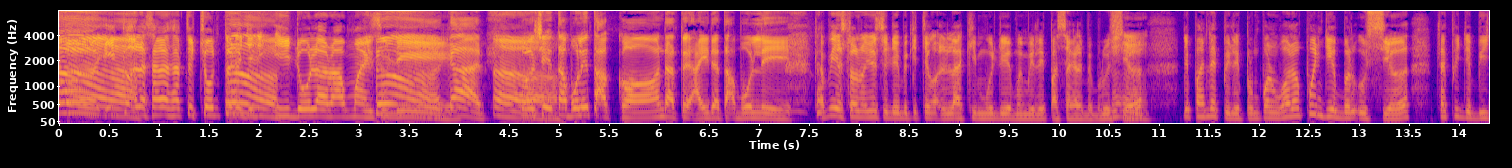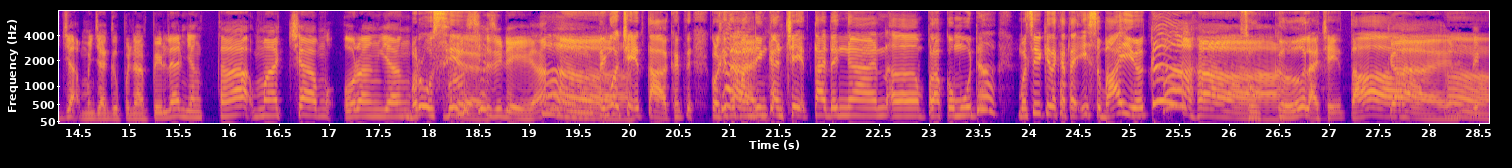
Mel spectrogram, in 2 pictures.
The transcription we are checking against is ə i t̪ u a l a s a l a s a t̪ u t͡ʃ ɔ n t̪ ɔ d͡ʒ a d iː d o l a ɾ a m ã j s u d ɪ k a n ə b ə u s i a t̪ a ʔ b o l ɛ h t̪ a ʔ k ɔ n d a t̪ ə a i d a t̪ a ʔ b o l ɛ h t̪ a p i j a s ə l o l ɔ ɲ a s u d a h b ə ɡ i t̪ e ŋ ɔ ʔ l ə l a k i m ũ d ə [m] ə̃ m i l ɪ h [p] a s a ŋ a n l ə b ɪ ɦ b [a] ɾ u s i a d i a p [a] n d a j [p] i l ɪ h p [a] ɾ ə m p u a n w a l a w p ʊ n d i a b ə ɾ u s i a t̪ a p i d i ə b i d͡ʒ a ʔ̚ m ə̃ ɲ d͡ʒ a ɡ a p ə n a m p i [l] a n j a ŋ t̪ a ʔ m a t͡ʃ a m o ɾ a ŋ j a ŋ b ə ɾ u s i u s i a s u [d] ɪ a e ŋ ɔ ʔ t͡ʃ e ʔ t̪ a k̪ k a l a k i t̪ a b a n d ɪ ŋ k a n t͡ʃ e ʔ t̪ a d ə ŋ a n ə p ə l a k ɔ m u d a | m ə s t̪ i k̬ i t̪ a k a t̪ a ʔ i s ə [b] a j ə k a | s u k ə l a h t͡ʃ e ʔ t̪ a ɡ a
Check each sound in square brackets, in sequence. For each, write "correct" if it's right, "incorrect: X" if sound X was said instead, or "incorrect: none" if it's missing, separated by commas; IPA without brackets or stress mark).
correct, correct, incorrect: ə, correct, correct, incorrect: ə, correct, correct, correct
